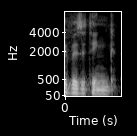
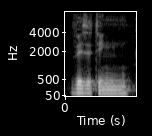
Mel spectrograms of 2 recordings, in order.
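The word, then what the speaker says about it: visiting: هتبقى وين بس طبعا خلي بالك ان الاي ان جي مش بتنطق حرف جي ما تقولش فيزتين هي اسمها فيزتين اخرنا حرف ال ان ما تزودش عن حرف ال ان خالص وده تكوين زمن المضارع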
